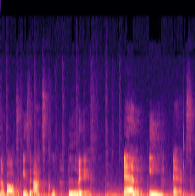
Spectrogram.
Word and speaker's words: les: is the article le l-e-s it's pronounced as le now le is a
